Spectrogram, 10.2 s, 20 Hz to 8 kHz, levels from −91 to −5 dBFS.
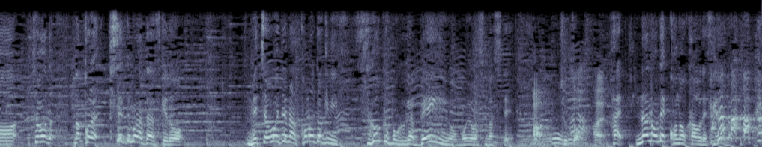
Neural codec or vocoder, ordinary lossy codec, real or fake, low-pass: none; none; real; 7.2 kHz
